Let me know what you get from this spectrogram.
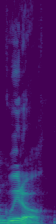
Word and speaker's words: güiro: No, güiro. Like it's a Spanish word. It's G-U-I-R-O.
